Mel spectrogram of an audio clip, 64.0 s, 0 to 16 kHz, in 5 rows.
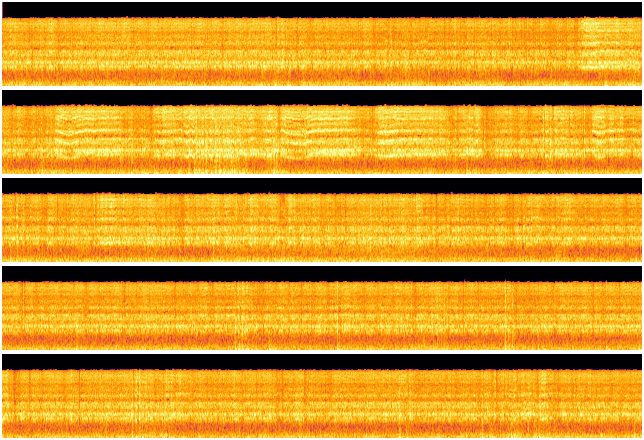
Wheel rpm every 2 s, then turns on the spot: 230, 230, 230, 230, 230, 230, 230, 230, 230, 220, 230, 230, 230, 230, 230, 240, 240, 230, 230, 230, 230, 230, 230, 230, 230, 230, 230, 230, 230, 230, 230, 230.
none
